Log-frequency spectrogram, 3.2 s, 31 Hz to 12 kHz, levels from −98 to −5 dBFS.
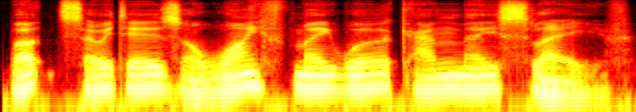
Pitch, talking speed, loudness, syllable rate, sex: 100 Hz, 205 wpm, -15 LUFS, 3.9 syllables/s, male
